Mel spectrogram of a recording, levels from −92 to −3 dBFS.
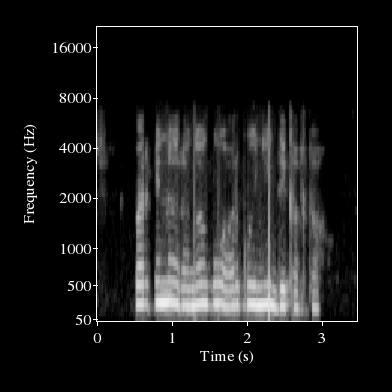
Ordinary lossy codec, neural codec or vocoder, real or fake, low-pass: Opus, 16 kbps; none; real; 7.2 kHz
